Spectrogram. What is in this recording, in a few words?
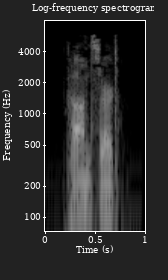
"concert", English; nouns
